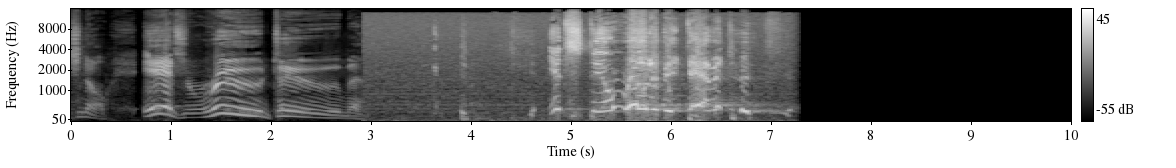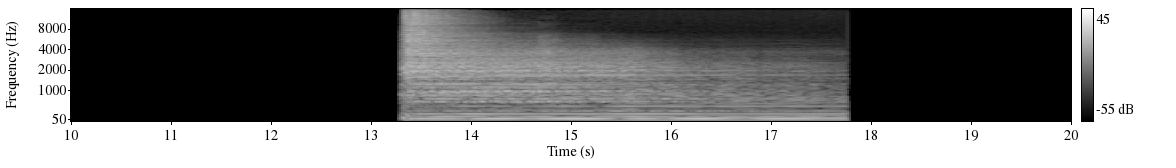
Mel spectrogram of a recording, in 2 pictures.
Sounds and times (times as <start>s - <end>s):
Music: 13.3s - 17.8s.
